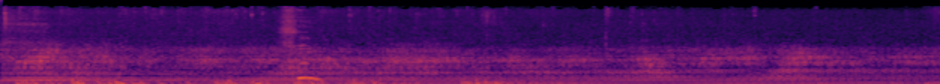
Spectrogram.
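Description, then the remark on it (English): A propeller airplane passes overhead, its low, steady droning rumble filling the whole recording, with a faint murmur of a voice in the first few seconds. “Oh, a plane. I should have put plane somewhere on my list.”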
